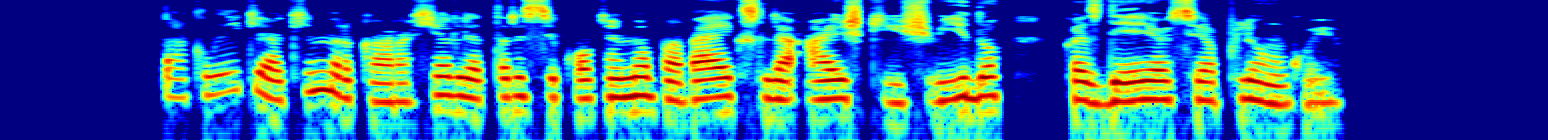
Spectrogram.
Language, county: Lithuanian, Vilnius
